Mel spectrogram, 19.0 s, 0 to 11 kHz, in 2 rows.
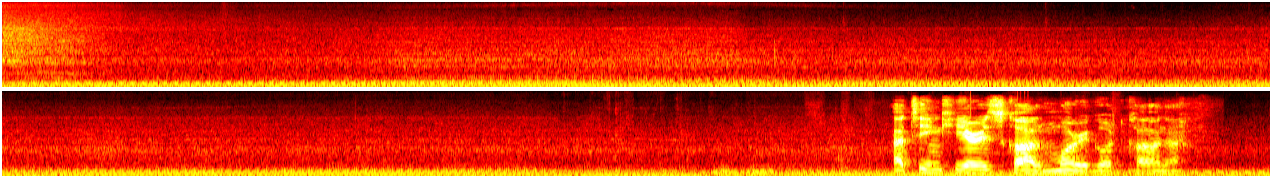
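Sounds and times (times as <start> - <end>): road hiss: 0.0 - 1.9
car engine drone: 0.0 - 19.0.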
